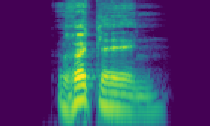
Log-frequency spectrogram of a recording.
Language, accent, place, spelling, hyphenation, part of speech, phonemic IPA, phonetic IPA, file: German, Germany, Berlin, rütteln, rüt‧teln, verb, /ˈʁʏtəln/, [ˈʁʏtl̩n], De-rütteln.ogg
- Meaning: 1. to shake, to jolt 2. to shake, to rattle (to make a barrier or obstacle shake, attempting to open or displace it)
